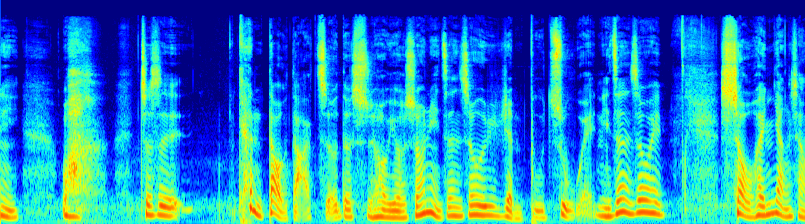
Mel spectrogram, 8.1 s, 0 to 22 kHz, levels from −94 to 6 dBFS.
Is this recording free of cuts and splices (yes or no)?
yes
